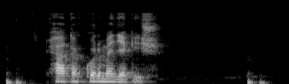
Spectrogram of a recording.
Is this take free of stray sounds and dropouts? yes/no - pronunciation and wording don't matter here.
yes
